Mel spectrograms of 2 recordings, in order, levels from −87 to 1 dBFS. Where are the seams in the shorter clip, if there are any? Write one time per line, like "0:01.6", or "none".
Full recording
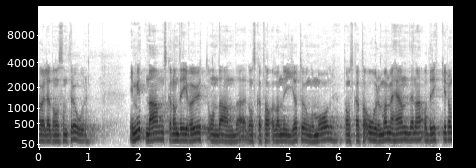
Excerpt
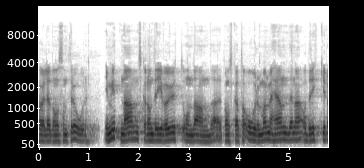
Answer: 0:01.2
0:03.7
